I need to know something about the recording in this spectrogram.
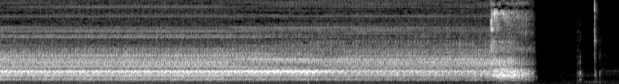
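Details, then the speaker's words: Gakken Premium Gramophone kit, spring motor fully wound, bare mechanism only, after greasing with Thomas Edison phonograph grease recipe: smooth steady whirring with fine even tick, no rattle or grinding, then runs down to quiet; gears well lubricated. "not only does the Thomas Edison lubricant that we used here, not only does it lubricate, but it also quietens all of these different parts in here and makes them run nice and smooth."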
